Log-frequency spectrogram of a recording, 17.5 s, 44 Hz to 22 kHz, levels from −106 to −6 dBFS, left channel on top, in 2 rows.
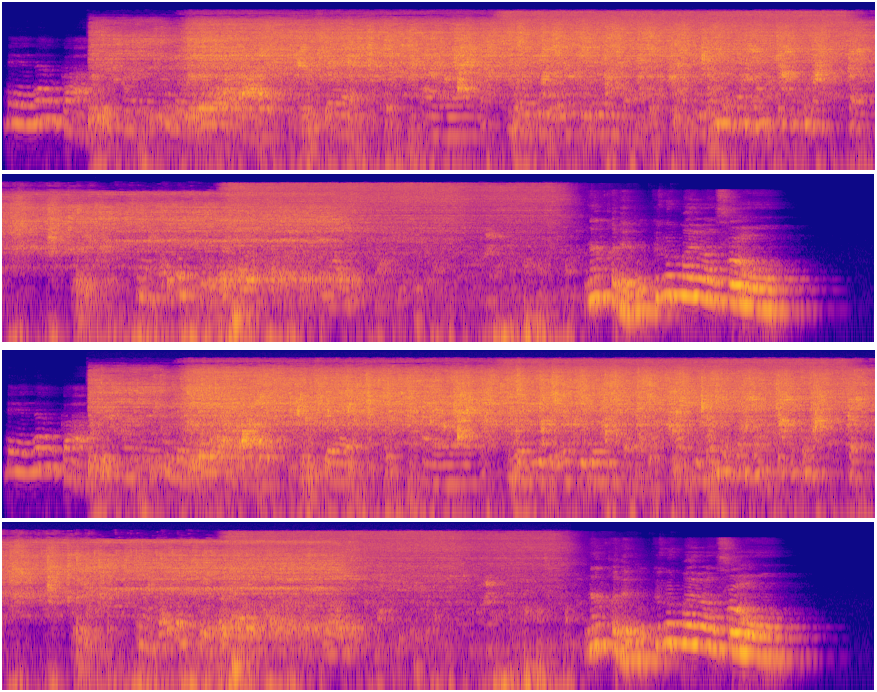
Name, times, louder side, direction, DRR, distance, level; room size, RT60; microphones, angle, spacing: voice 1, 0.0-0.9 1.2-3.6 4.2-8.2 8.4-8.6 10.0-12.6 16.0-16.3, right 1 dB, 75° right, -4 dB, 1.0 m, -40 dB
sound 1, 0.9-14.4, right 2 dB, 35° right, 0.5 m, -24 dB
Water tap faucet / Sink (filling or washing) / Liquid, 4.9-8.7 9.1-9.2 9.5-9.6 10.7-14.9 15.5-15.6, left 1 dB, 15° left, 0.8 m, -33 dB
voice 2, 14.5-16.4, equal, 45° left, -5 dB, 0.6 m, -28 dB
2.6 x 2.1 x 3.5 m, 0.76 s
head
